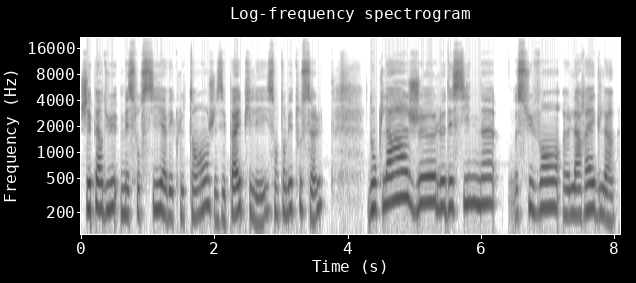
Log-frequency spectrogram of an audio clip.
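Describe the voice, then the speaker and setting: A mellow, mid-range voice belongs to an older beauty vlogger who talks a little slowly through a makeup tutorial. She demonstrates as she goes, giving viewers friendly, hesitant pointers sprinkled with many fillers.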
